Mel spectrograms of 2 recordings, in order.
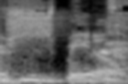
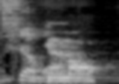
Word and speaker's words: Schimmel: I just realized I butchered your name. I don't know why I call you Schmiel for some reason. Schmiel. My bad, man. It's no problem, brother. Everyone mispronounces it. Yeah, but Schimmel.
